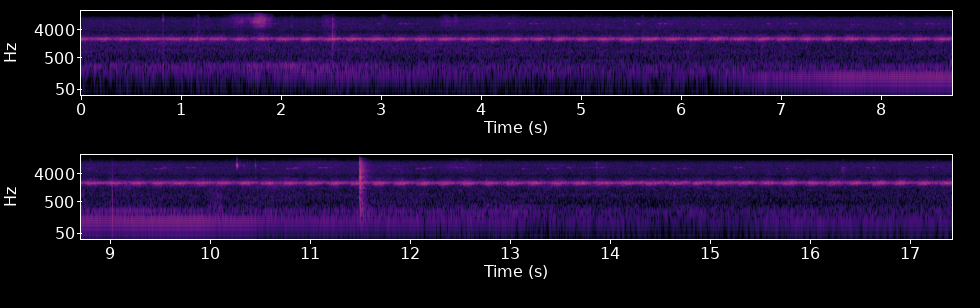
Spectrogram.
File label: night time noises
